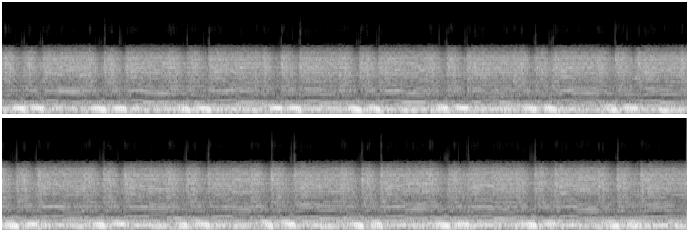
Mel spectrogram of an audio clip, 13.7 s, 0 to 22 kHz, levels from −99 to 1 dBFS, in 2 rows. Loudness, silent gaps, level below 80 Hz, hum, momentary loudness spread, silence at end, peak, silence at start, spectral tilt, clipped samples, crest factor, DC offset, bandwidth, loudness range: -15 LUFS; none; -34 dBFS; none; 6 LU; 0 s; -2 dBFS; 0 s; -10 dB/octave; under 0.1%; 12 dB; under 0.1%; 5 kHz; 1 LU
